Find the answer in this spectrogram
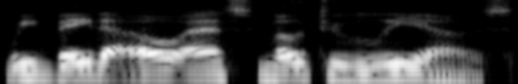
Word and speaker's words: huevos motuleños: huevos Motul Enya's pronounced we betta OS MOTU leo's is a breakfast food which originated in the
